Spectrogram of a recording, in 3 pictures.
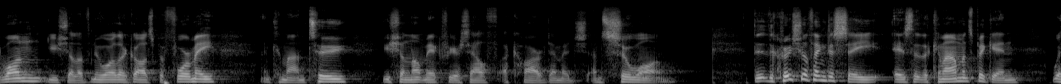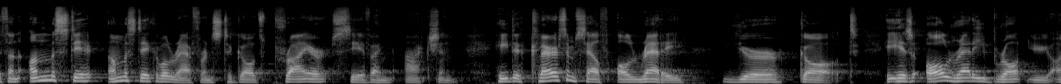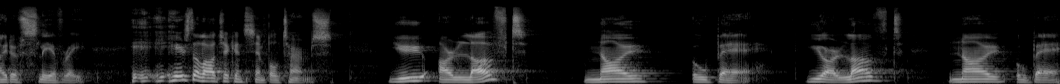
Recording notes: This is the recording of the Bible reading and sermon from our evening service on Sunday 15th October 2023.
